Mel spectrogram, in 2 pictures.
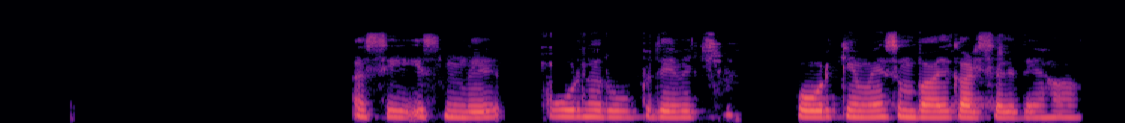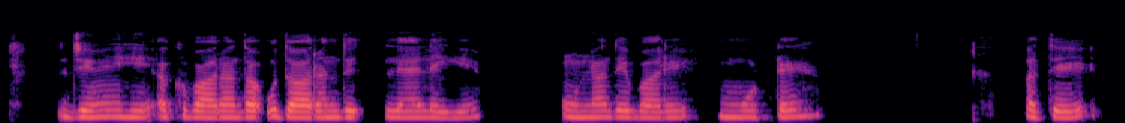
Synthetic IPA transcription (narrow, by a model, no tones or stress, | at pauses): əsĩːʔɪseː | puːɾnəɾuːpd̪eːʋɪt͡ʃ | ɦoːɾkɪʋẽːsəmbaːlkəɾsəkd̪eːɦãː | d͡ʒɪʋẽːɦiːʔəkʰbaːɾãːd̪aːʔʊd̪aːɾənd̪lɛːləiːeː | ʊnãːd̪eːbaːɾeː | moːʈeː | ət̪eː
